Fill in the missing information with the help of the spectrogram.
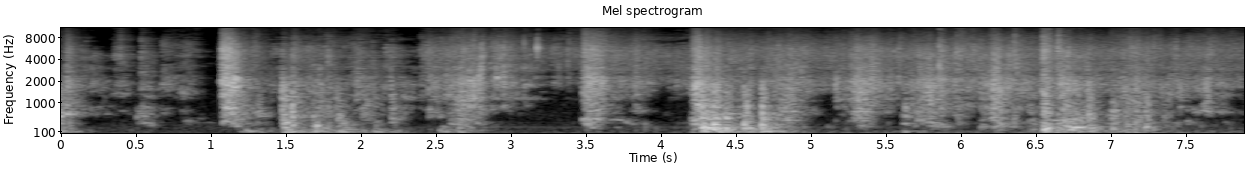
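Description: Plastic tubs knocking and scraping on a boat deck and fish-hold rim as fish are handled, with a sharp knock about a second in.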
